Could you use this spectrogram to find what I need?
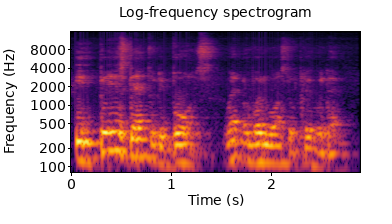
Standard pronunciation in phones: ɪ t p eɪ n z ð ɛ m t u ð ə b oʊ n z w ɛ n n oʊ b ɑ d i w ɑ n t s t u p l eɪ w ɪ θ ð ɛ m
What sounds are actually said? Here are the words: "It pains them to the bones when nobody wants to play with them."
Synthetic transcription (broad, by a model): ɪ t p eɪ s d ɛ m t u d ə b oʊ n s w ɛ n n oʊ b ɑ d i w ɑ n t s t u p l eɪ w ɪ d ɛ m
